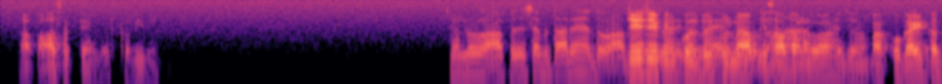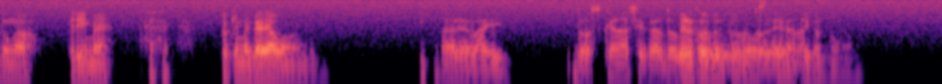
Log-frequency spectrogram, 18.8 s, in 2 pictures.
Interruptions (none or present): present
